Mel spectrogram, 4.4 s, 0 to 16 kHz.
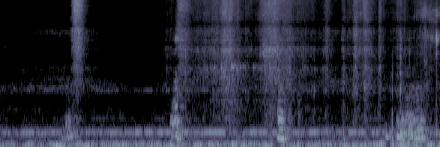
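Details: A 4-week-old bloodhound foster puppy grumbles in soft, low, throaty bursts over a steady background hum.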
